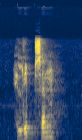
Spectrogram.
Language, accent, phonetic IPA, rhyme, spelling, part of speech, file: German, Austria, [ɛˈlɪpsn̩], -ɪpsn̩, Ellipsen, noun, De-at-Ellipsen.ogg
- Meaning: plural of Ellipse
